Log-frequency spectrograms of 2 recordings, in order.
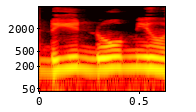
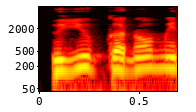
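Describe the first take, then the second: First: 'Know' starts with an n sound. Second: 'Know' starts with a k sound. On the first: The speaker calls it right. "Do you नो मी होता है" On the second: The speaker calls it wrong. "Do you कनो मी नहीं होता है"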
